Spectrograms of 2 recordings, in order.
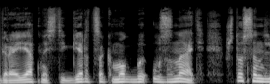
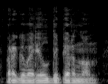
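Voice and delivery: ordinary delivery

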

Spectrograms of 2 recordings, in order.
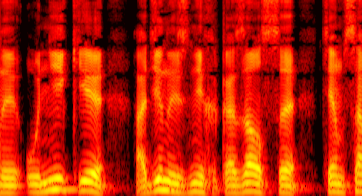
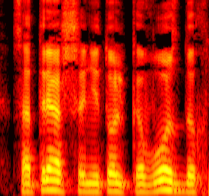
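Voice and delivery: usual speaking voice

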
